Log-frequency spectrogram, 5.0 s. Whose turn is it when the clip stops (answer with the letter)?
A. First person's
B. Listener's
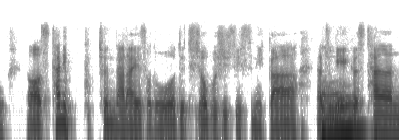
A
